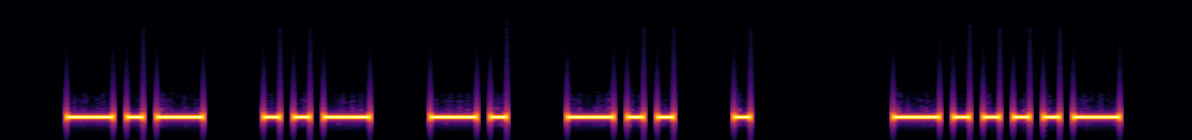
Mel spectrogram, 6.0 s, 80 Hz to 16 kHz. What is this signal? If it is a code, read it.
Morse code, heard as a keyed tone, about 16 wpm, spaced as for 14 wpm, 680 Hz. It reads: KUNDE -
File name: Morsekurs / Witze / Witz 13. Juli 2021, 70 F80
